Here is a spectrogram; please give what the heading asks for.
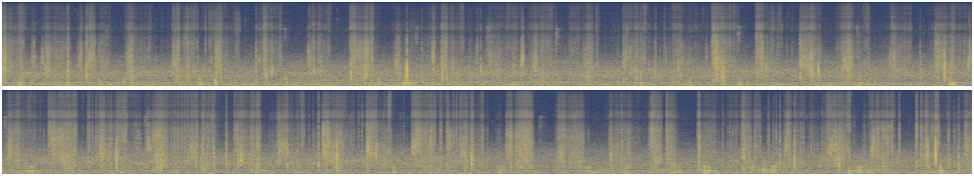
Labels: What is the person walking on?
snow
